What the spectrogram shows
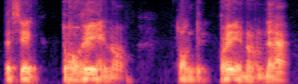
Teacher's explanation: most people in Torino are not able to roll an R like most other Italians.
